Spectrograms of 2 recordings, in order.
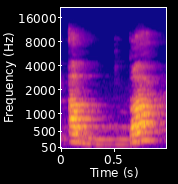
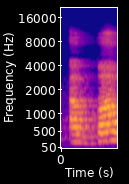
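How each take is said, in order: First: The doubled consonant is pressed hard and held. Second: The doubled consonant is said softly, without extra force. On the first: The speaker calls it right. "थोड़ी-सी सख्ती लाना है" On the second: The speaker calls it wrong. "अब्बा बोले तो रॉन्ग है"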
